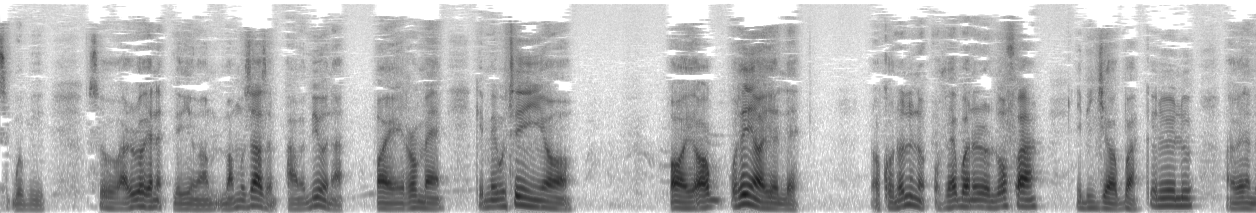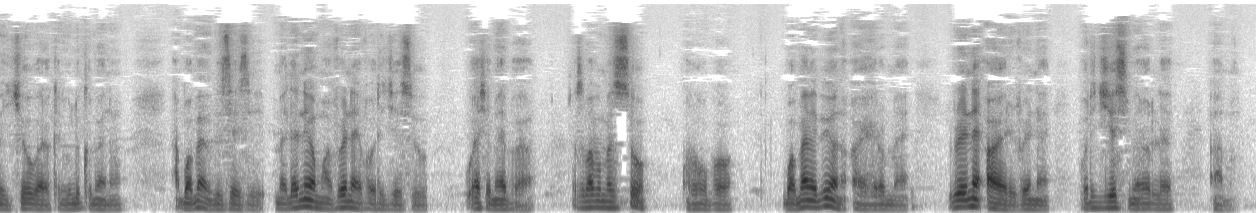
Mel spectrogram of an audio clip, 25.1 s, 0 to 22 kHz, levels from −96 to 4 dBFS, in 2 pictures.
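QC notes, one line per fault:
throughout: generation loss. Swirly, hollow, smeared speech with blurred attacks, likely from around ten lossy re-encodes at a rate that fits 96 kbit/s WMA.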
